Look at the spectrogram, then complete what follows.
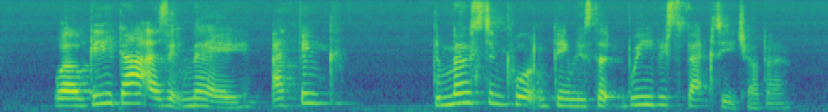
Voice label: Voice Acting, es, F0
